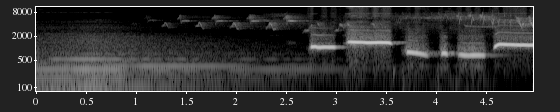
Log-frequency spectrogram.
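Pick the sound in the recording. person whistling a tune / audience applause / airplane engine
person whistling a tune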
